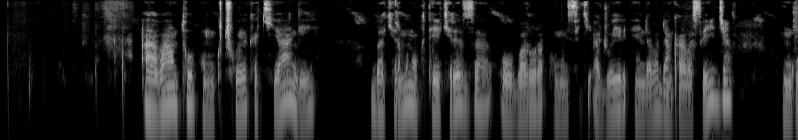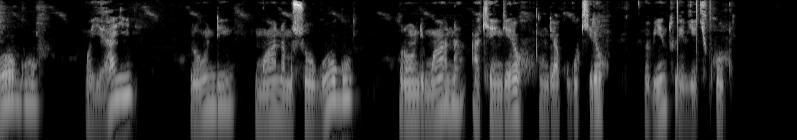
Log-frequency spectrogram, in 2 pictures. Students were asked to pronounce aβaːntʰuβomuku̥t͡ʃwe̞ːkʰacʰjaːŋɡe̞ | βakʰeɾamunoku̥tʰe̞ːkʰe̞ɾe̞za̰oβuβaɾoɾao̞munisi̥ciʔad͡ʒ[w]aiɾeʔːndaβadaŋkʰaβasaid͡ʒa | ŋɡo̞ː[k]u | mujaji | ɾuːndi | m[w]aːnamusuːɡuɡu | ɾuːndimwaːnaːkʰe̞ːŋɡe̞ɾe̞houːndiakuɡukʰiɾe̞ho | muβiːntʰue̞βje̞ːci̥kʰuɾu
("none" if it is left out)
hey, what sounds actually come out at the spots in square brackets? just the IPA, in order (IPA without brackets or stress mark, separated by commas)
w, ɡ, w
